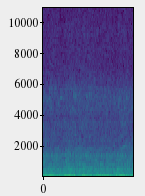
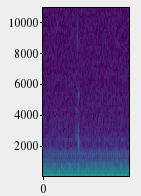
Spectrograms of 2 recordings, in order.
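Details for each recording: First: 2012 Volkswagen CC R-Line 2.0 at idle, many misfire and camshaft codes: low, lumpy, uneven idle as actual cam timing drifts over 50° from target; variable valve timing fault suspected. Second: 2012 Volkswagen CC 2.0 after VVT solenoid replacement (had rough idle, stalling, misfire and cam codes), cam timing within spec: low smooth even idle rumble, no stumble or miss after several minutes. Normal idle.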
